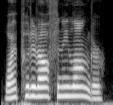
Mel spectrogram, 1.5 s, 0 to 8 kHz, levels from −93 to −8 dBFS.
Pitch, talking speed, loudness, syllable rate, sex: 240 Hz, 240 wpm, -16 LUFS, 6.1 syllables/s, female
